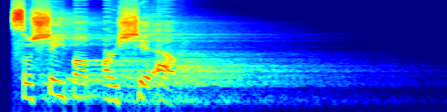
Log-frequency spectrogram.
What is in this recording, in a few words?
female c#132bpm, spoken hooks; Mutekki Media; Dance Ultra Voice VOL-1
